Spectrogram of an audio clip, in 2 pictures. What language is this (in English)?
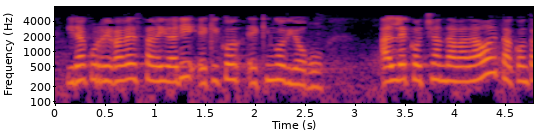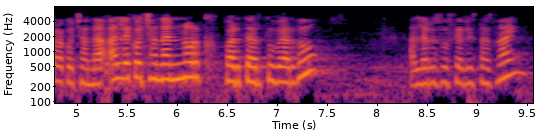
Basque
